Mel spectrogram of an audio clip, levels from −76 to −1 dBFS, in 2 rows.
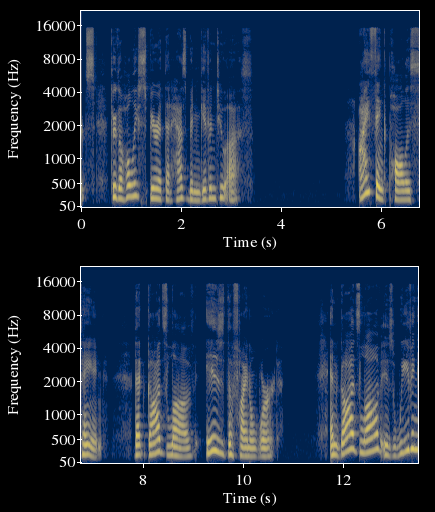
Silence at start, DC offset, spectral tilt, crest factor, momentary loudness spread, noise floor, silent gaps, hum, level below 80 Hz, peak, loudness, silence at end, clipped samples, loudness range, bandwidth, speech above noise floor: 0 s; under 0.1%; -5.5 dB/octave; 20 dB; 10 LU; -70 dBFS; none; none; -72 dBFS; -2 dBFS; -20 LUFS; 0 s; under 0.1%; 7 LU; 15.5 kHz; 51 dB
